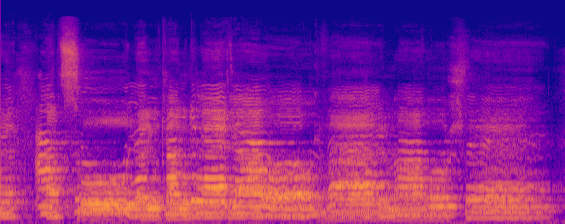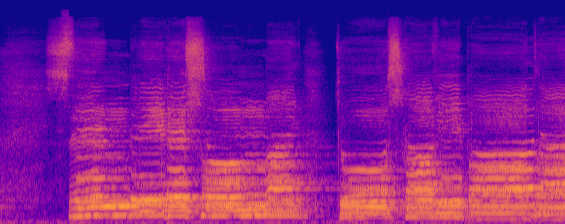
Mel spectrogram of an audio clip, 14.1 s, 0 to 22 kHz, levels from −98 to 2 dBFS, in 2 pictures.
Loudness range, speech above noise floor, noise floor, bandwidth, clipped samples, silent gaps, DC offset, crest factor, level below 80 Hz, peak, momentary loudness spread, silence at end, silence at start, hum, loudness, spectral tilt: 5 LU; 27 dB; -54 dBFS; 15.5 kHz; under 0.1%; none; under 0.1%; 16 dB; -60 dBFS; -12 dBFS; 8 LU; 0 s; 0 s; none; -27 LUFS; -5.5 dB/octave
